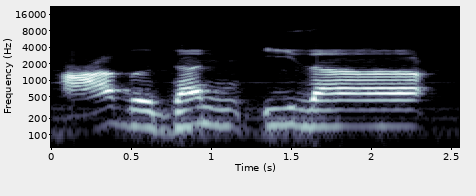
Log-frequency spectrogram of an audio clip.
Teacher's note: Zal we long due to alif madda. Alif is coming after fatha sign. · We make izhar here because the rule is after the noon sakin or tanween, if the next letter is one of from 6 throttle letters, so we make izhar there, like we make the clear sound of noon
